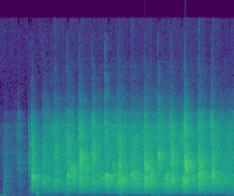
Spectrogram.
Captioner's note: audience applauds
